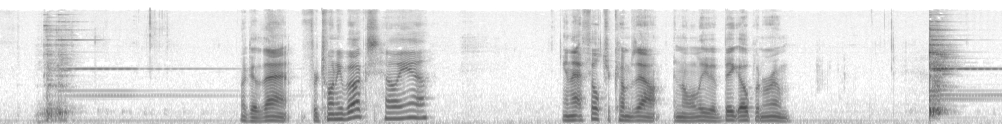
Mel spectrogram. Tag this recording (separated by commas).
inside a small room, Speech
